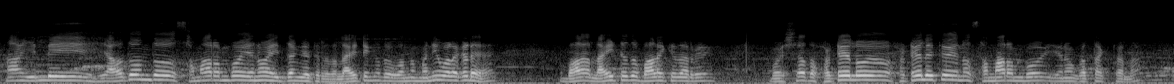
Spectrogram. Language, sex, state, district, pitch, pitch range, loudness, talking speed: Kannada, male, Karnataka, Bijapur, 175 Hz, 150-190 Hz, -22 LUFS, 145 wpm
